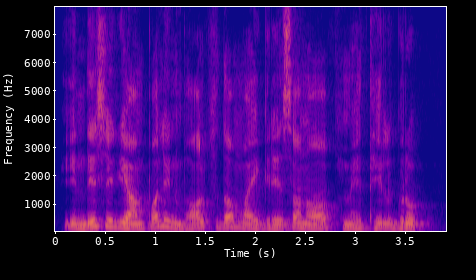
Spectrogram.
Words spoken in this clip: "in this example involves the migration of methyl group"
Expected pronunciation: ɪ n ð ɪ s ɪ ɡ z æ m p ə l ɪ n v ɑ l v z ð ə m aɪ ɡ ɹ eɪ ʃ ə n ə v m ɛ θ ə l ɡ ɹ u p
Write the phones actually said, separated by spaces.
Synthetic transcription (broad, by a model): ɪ n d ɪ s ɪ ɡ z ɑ m p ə l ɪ n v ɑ l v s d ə m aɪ ɡ ɹ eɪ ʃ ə n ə p m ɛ t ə l ɡ ɹ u p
